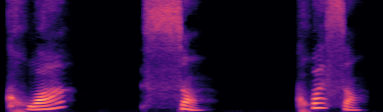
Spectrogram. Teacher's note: say it with that beautiful French nasal sound. Listen for the N that isn't really an N.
